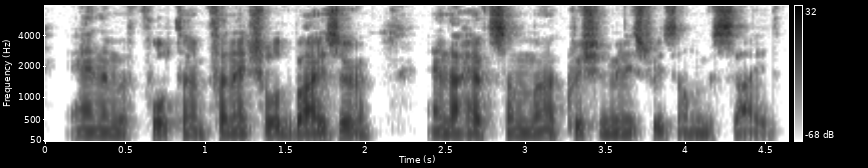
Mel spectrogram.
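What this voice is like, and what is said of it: Very distinct non-local accent. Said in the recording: “I can tell that you're not native to Fort Myers, Florida, though. I hear a very distinct accent.”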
